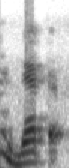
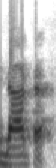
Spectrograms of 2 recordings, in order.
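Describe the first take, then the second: First: The first vowel sounds like 'ay'. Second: The first vowel sounds like 'ah'. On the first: The speaker calls it right. "এটার সঠিক উচ্চারণ হবে ডেটা" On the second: The speaker calls it wrong. "আসলে এটার উচ্চারণ ডাটা না"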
